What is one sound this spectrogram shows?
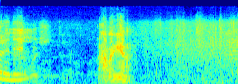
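A man speaks with emotion.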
